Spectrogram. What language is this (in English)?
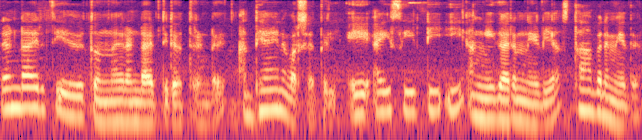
Malayalam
